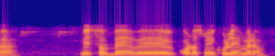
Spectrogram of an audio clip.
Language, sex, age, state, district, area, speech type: Bengali, male, 18-30, West Bengal, Purba Bardhaman, urban, conversation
